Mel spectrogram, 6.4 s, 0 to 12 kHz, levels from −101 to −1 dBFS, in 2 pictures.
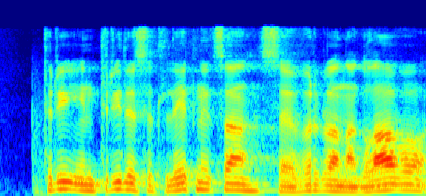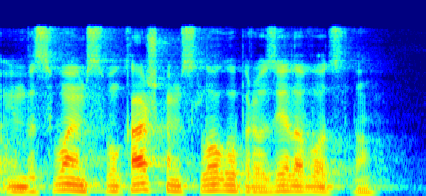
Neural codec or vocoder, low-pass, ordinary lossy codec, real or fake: none; 7.2 kHz; none; real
